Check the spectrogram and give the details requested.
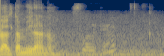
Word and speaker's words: Altamirano: this file is because i voiced it differently than it was voiced in his ufc debut so you guys are going to be my tie breaker today cody marrow um first name victor who am i talking about so i believe it's victor altomarano okay so cody said victor alta morano let's let's hear the file victor altamirano victor altamirano al magnifico altamirano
